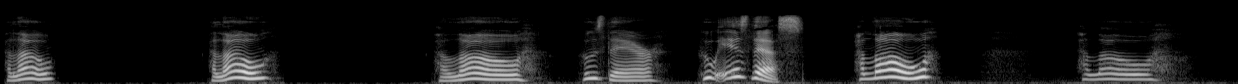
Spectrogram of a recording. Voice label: Phone Hello, Voice on the telephone, Hello, Hello, Hello!! who's there, who's there!; (human voice speaking); VoiceBox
